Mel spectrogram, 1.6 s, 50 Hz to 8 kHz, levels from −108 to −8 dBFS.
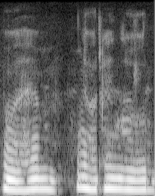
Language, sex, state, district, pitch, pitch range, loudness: Marwari, female, Rajasthan, Nagaur, 155 Hz, 145-160 Hz, -14 LUFS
